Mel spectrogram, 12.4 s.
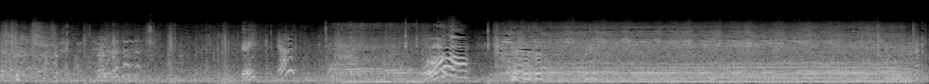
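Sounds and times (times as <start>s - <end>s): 
laughter: 0.0s - 2.8s, 6.6s - 9.8s
speech: 3.2s - 5.0s, 6.8s - 8.2s
car engine starting: 4.3s - 5.8s, 6.5s - 12.3s.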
